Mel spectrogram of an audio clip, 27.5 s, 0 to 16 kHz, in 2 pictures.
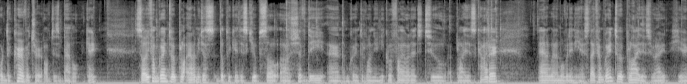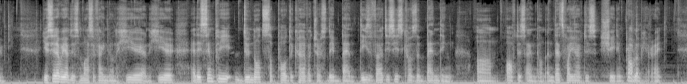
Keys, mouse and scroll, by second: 0.8 middle click, 2.6 Tab, 3.0 q, 5.7 shift+d, 6.0 click, 6.2 q, 8.9 click, 9.8 g, 10.0 y, 10.6 click, 11.3 middle click, 12.1-13.5 shift+middle drag, 12.7 q, 13.5 click, 13.6 middle drag, 14.1 shift+middle click, 14.4 Tab, 15.8 Tab, 16.2 click, 16.8 click, 18.1-20.3 drag, 21.0 click, 21.6-24.7 drag, 25.1 Tab, 25.4 click, 26.1 click, 26.4-27.1 middle drag, 27.1 scroll up 1.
